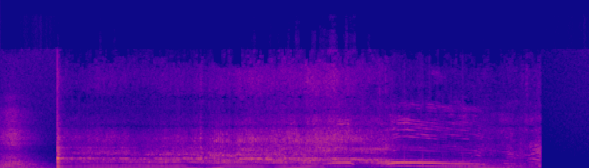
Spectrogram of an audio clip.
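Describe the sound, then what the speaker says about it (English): A car doing donuts at a nighttime street takeover in an Orange County intersection, its tires squealing in long, looping, wavering skids over a revving engine, with crowd noise and shouting mixed in before an abrupt cut to silence. "a man was hit by a car doing donuts in an intersection"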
